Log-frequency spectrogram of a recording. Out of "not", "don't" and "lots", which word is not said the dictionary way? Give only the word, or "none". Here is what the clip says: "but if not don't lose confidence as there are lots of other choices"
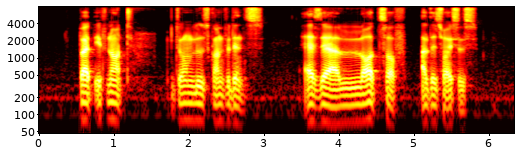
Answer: none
